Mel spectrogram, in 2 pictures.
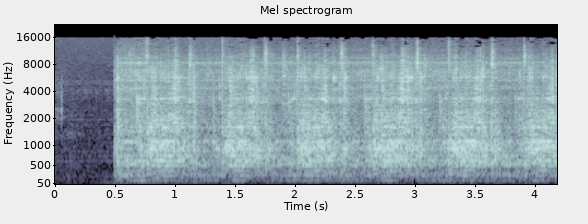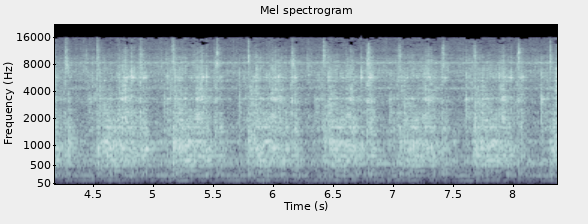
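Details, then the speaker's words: Atlas/Rhodes metal shaper with Whitworth quick-return mechanism, set for a long stroke: steady gear-and-ratchet clatter every ~two-thirds second per ram cycle, return faster than forward cutting stroke; even, healthy operation. "you see that the return is faster than the forward cutting stroke"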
